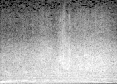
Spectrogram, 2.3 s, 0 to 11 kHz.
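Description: Renault Alpine A210 race car with its Renault Gordini 1300 cc engine, a steady loud engine drone holding an even pitch throughout, heard alone without talk.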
